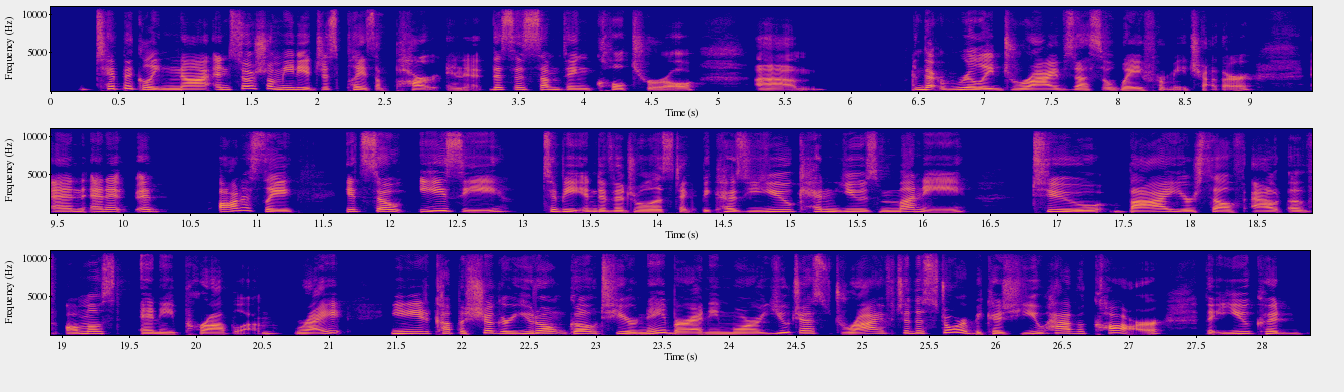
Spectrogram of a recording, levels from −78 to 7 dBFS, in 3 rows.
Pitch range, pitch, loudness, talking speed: 185-240 Hz, 210 Hz, -20 LUFS, 160 wpm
